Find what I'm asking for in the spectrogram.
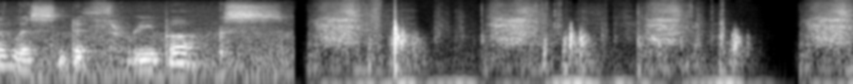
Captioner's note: page turning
